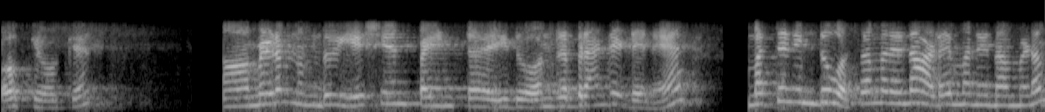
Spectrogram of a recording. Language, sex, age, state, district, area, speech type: Kannada, female, 30-45, Karnataka, Hassan, urban, conversation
